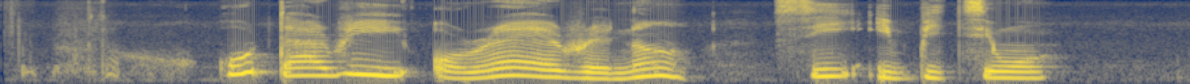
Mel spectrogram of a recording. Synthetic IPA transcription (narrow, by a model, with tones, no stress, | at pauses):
o˦da˧ɾi˦ɔ˨ɾɛ˨˦˧ɾɛ˨nãː˦˨ | si˨˦i˧bi˧tʰi˧w̃ɔ̃˧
